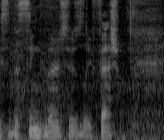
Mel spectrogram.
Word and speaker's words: fisc: this time and not fisk. On the continent, this was still pronounced fisk in most places. But in Old English, we had palatalization here. After the S, the C becomes sh, so it's fish.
